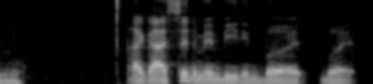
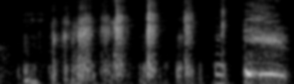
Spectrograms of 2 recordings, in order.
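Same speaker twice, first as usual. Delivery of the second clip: a squeaky airless giggle; high breathy wheeze laugh; 4 dB quieter than usual. Real, not acted. Laughs at [name] joke.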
